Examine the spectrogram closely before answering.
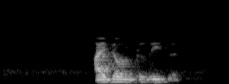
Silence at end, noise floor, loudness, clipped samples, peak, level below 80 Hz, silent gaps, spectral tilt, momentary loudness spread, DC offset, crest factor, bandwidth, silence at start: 0.5 s; -68 dBFS; -22 LUFS; under 0.1%; -4 dBFS; -64 dBFS; none; -11.5 dB/octave; 17 LU; under 0.1%; 22 dB; 3.6 kHz; 0.95 s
